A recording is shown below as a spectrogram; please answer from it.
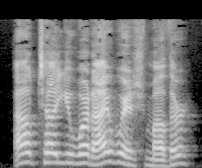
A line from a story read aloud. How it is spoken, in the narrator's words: cried he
